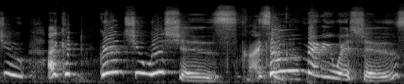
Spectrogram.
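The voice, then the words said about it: Whimsical fairy godmother character voice. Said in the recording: “my fairy goth mother voice ... the battle of the bad accents ... Is this an accent really”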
